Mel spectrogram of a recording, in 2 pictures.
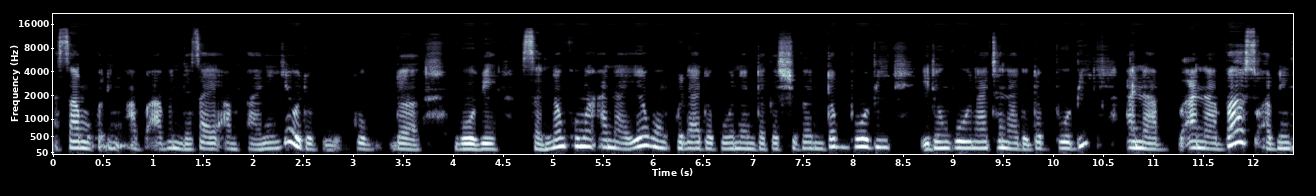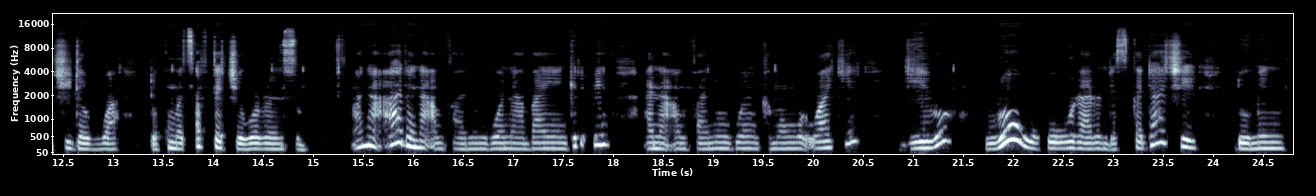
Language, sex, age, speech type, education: Hausa, female, 15-29, spontaneous, tertiary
